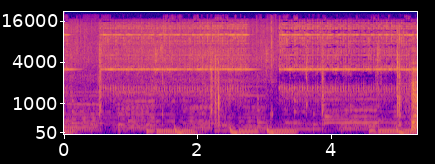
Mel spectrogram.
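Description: Timer alarm ringing in the cooking video game Cooking Simulator Shelter, a steady bright electronic ring held through the whole stretch over layered game music and kitchen sounds, with no talking.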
